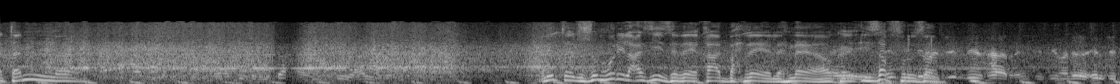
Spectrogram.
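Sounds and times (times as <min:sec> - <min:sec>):
speech: 0:00.0 - 0:01.9, 0:05.4 - 0:11.1
applause welcoming an award-winning filmmaker back from a festival: 0:00.0 - 0:11.1.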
